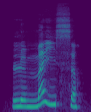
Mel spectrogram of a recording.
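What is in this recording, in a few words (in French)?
"Le mais", French; vocabulaire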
